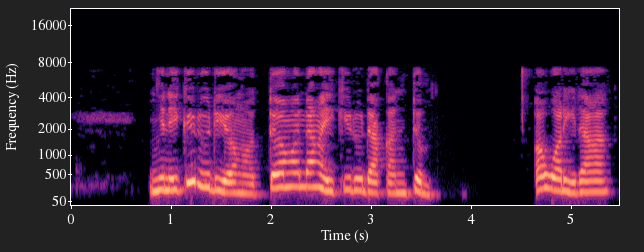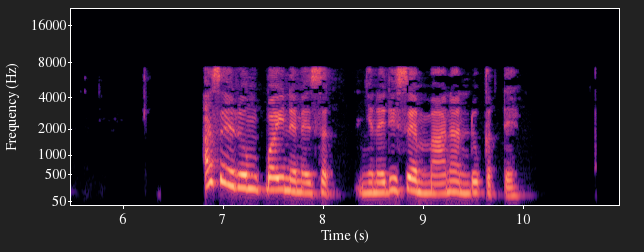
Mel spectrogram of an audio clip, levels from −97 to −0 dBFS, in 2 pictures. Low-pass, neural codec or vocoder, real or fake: 7.2 kHz; none; real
